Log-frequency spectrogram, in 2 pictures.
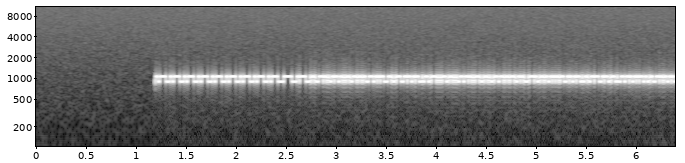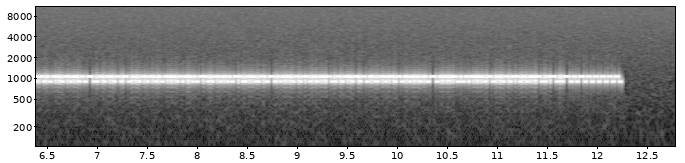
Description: NAVTEX (SITOR-B), 100 baud, 170 Hz shift, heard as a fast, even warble, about 980 Hz centre. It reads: EN OCTUBRE STEPINAC CONDENO LA DEMOLICION DE LA SINAGOGA DE LA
